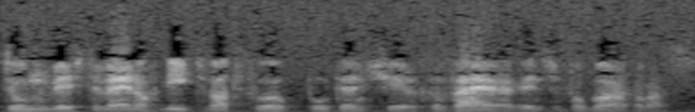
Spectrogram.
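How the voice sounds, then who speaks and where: A man's voice: on the low side, fairly quick, bright, forceful tone, low-quality recording. An actor playing a stern, sardonic government official in a radio drama, formal and condescending as he lectures. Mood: grave, recounting. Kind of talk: Dutch radio drama acting. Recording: faint hum and noise, old radio recording.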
